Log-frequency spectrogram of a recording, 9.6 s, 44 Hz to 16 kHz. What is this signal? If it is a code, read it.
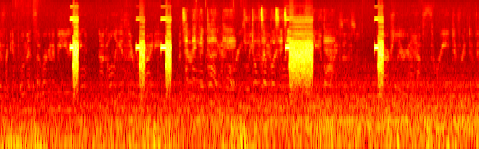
ACARS aircraft data, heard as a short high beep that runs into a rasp, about 2400 baud, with the noise inside a car.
